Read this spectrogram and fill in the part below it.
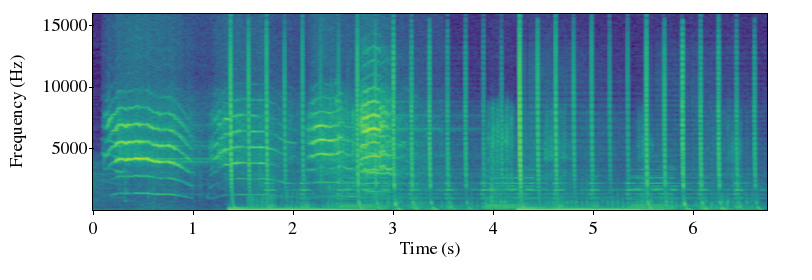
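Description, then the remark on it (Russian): A cat meows clearly on its own at the start, a drawn-out cry, before a loud, bouncy music track with a steady beat kicks in and carries on to the end. “А кто лучше всех пролезет под забором? Кошка.”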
